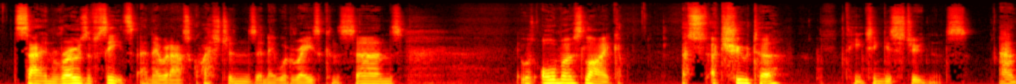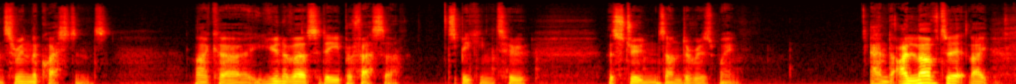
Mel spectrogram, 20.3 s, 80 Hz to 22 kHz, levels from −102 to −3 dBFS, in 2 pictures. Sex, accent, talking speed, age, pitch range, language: male, British, 130 wpm, 20-39, 100-120 Hz, English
